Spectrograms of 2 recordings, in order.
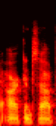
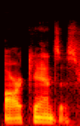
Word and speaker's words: Arkansas: it's pronounced right like there's no rule in the book why Arkansas is pronounced not our Kansas right I guess so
